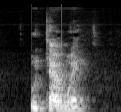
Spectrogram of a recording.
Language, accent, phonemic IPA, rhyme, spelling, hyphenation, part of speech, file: French, Canada, /u.ta.wɛ/, -ɛ, Outaouais, Ou‧ta‧ouais, proper noun, LL-Q150 (fra)-Outaouais.wav
- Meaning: Outaouais (a region in western Quebec, Canada, bordering the Ottawa river)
